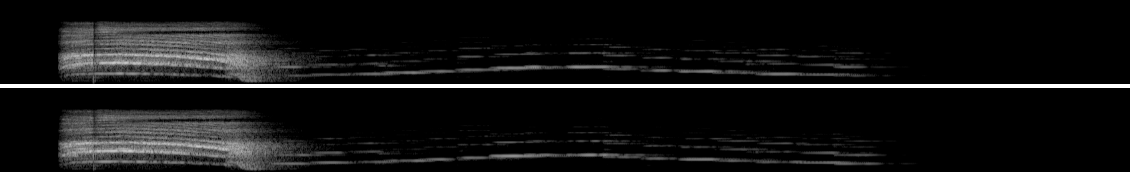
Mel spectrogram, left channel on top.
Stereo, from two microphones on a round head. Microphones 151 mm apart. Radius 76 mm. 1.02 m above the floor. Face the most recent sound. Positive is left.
turn(degrees=35)  # may be behind; listen again after turning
